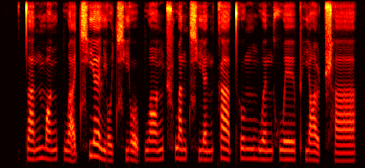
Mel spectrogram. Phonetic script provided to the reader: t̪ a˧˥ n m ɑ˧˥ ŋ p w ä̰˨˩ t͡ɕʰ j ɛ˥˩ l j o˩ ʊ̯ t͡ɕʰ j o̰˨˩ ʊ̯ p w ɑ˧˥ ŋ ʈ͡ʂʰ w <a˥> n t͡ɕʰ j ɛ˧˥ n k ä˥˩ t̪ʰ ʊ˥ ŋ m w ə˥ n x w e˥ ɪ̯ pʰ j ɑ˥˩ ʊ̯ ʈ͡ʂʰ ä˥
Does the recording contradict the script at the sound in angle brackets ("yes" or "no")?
yes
